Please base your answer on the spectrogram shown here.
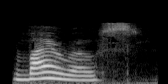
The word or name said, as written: virose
